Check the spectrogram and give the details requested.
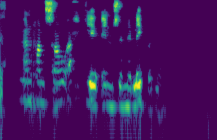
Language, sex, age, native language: Icelandic, male, 13, Icelandic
